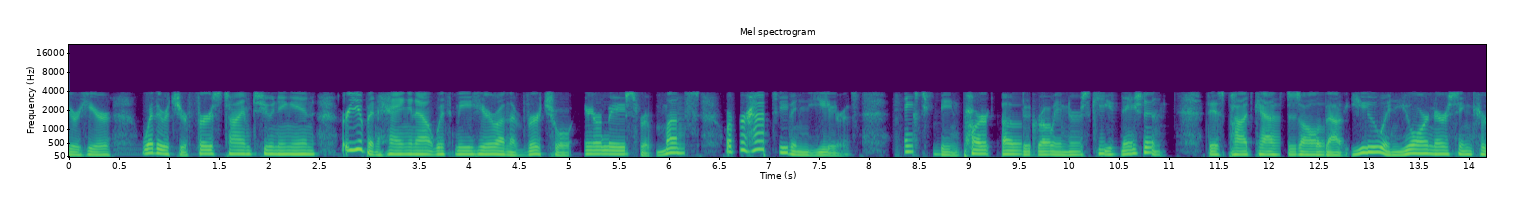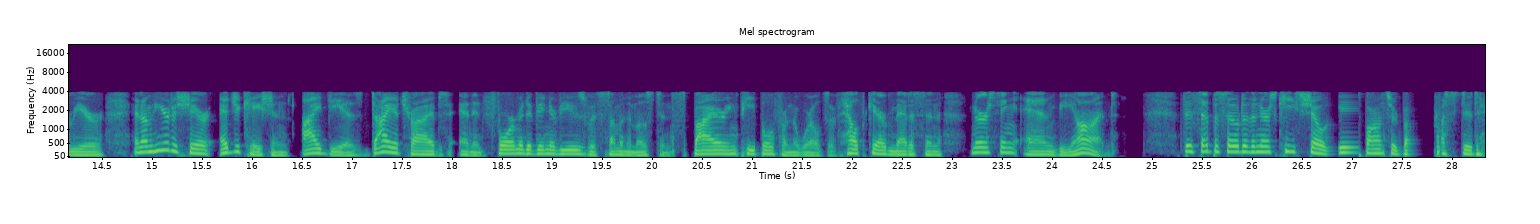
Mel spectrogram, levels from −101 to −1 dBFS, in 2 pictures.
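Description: From 4.92 to 10.93 s, right after "me here on the", the speech breaks up with repeated packet loss (robotic sound). Dozens of short holes, none longer than 83 ms, are each patched by stretching the last fragment, so about a third of the span is filled in. The result is choppy. The same chopping returns from 12.06 to 13.01 s, just before "and your nursing career", with gaps up to 47 ms. It appears again from 26.74 to 28.12 s, where one gap reaches 160 ms. What sets this apart from a single outage is the rapid on-off rhythm: real speech keeps poking through between the patches.

Inside that last stretch, from 27.54 to 27.85 s, the sound stops for a longer run. The last fragment is drawn out as a fading hum, and then there is about 130 ms of silence before the audio resumes with that part missing. This is likely a long network dropout. Unlike the chopping around it, it is one continuous hole that decays to nothing rather than a string of brief patches. 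Throughout the clip the call path carries nothing above 4 kHz, which fits G.711 mu-law.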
